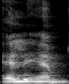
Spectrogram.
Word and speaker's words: LAM: So when you look at Muladhara chakra, its mantra is LAM, L-A-M. So you have to pronounce it like this, LAM.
